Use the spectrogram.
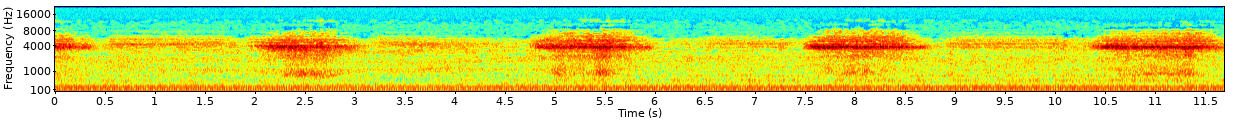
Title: Snoring 😴😴 November 2018)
